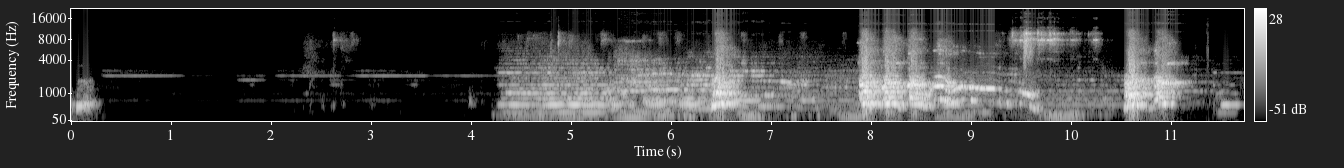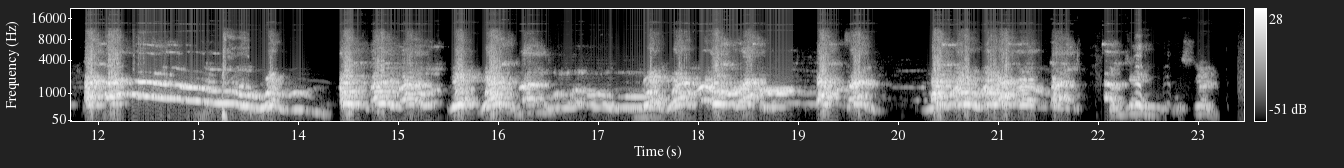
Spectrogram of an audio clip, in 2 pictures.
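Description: A dog barks and howls in repeated loud bursts, with drawn-out wavering howls mixed among sharper barks, continuing steadily over more than fifteen seconds after a quiet start.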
